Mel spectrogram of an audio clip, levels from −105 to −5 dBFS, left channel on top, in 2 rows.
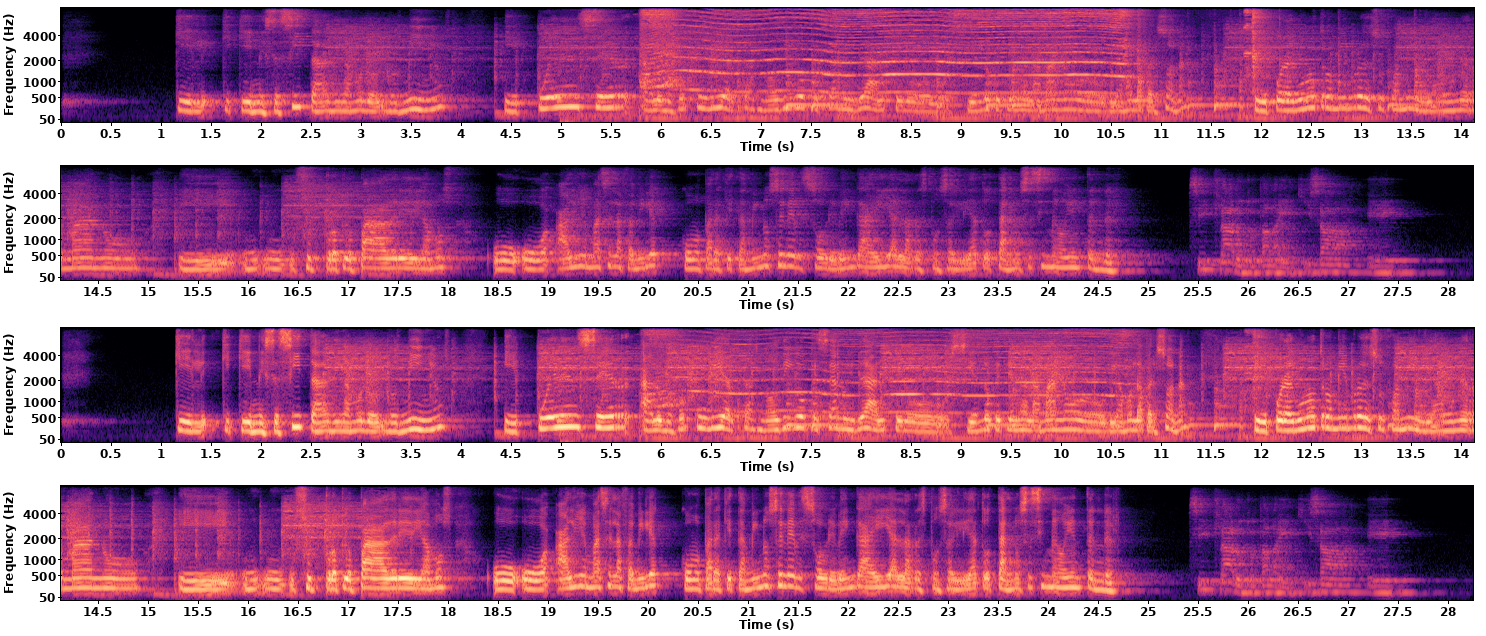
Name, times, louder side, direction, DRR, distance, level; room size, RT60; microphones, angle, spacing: voice 1, 1.1-3.9 4.4-11.3 11.9-14.9 15.3-18.0 18.4-24.7, right 7 dB, 60° right, 13 dB, 0.3 m, -22 dB
sound 1, 2.5-17.8, right 9 dB, 90° right, 0.7 m, -39 dB
sound 2, 5.0-12.3, left 4 dB, 55° left, 1.3 m, -31 dB
sound 3, 5.8-10.2 10.5-13.8, equal, 10° left, 1.7 m, -35 dB
voice 2, 25.4-27.4, right 1 dB, 5° right, -1 dB, 2.1 m, -42 dB
11.0 x 10.0 x 3.7 m, 1.0 s
head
